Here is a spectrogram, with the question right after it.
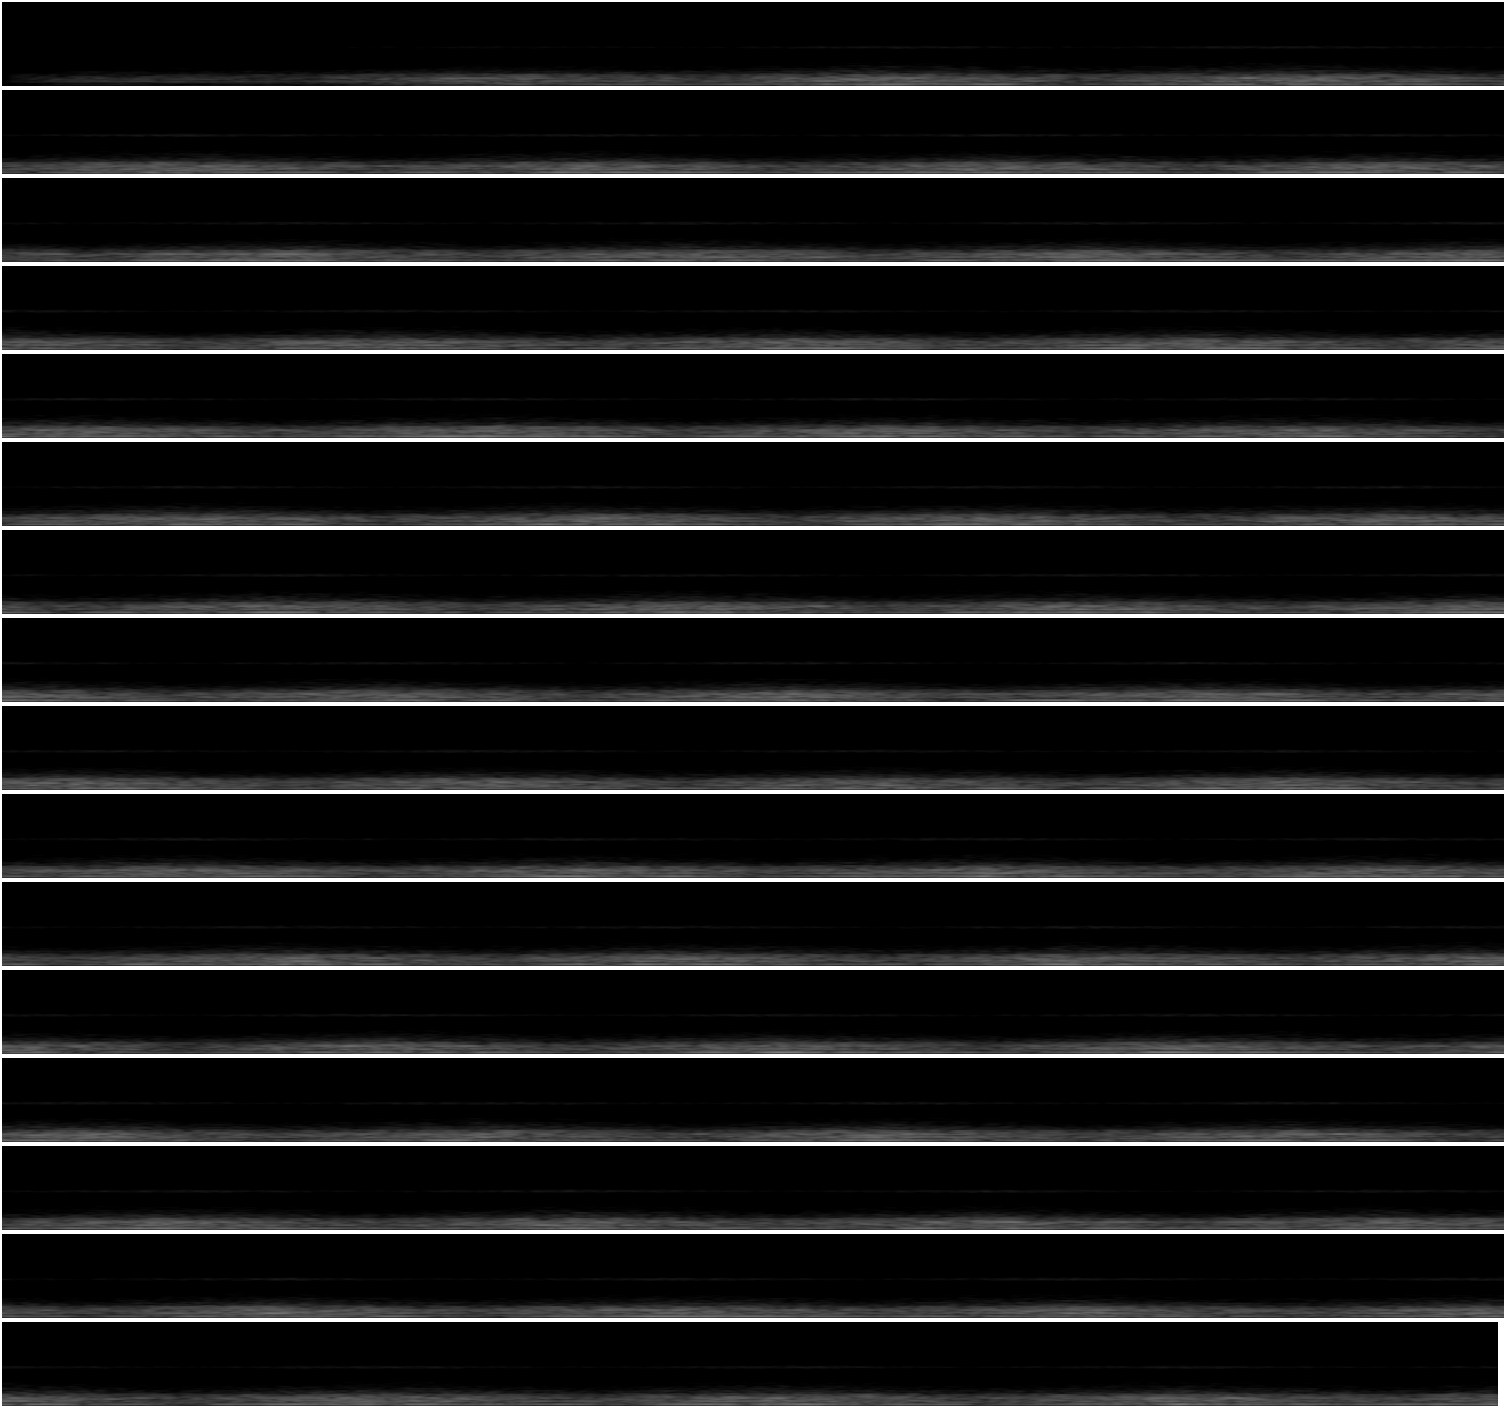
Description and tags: low mechanical drone created in pro tools using modulating white noise and convolution reverb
